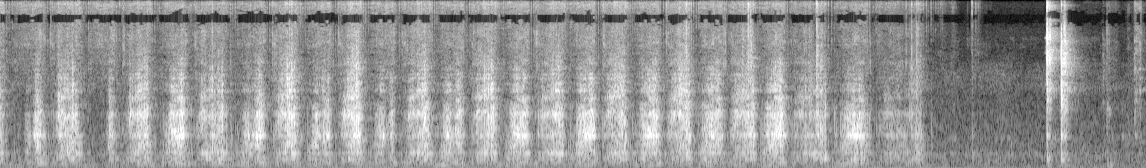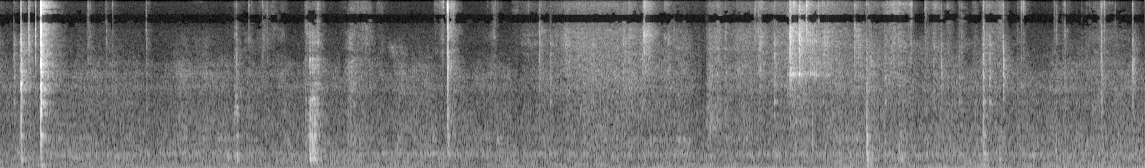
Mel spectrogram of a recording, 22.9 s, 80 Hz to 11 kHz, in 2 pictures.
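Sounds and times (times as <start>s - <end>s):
pen scratching on paper: 0.0s - 9.4s.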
